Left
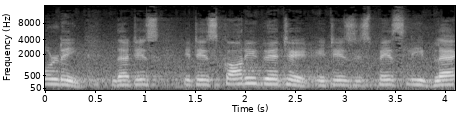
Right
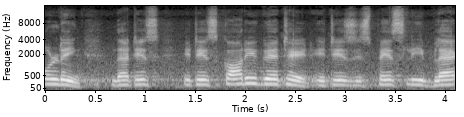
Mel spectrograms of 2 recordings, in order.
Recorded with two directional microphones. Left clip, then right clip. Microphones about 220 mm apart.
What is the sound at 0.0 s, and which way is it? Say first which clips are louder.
Speech: right 6 dB; 45° right (ahead or behind).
